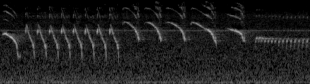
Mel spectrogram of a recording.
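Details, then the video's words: Short phrase from a Belgian canary: clear down-slurred notes repeated about five times a second, slowing into longer swoops, ending on a steady thin whistle. "This BELGIAN CANARY SINGS BEAUTIFULLY"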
